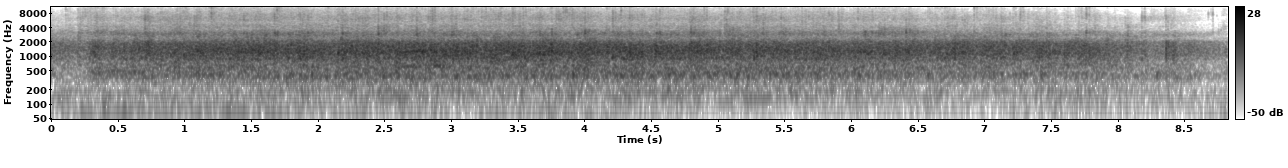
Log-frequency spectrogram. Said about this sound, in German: Und Sie dürfen das jetzt mit einem Applaus unterstreichen.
